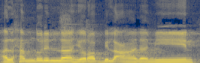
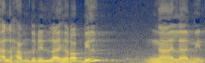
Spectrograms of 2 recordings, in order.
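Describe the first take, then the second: First: The last word begins with a plain vowel. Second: The last word begins with an 'ng' sound.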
